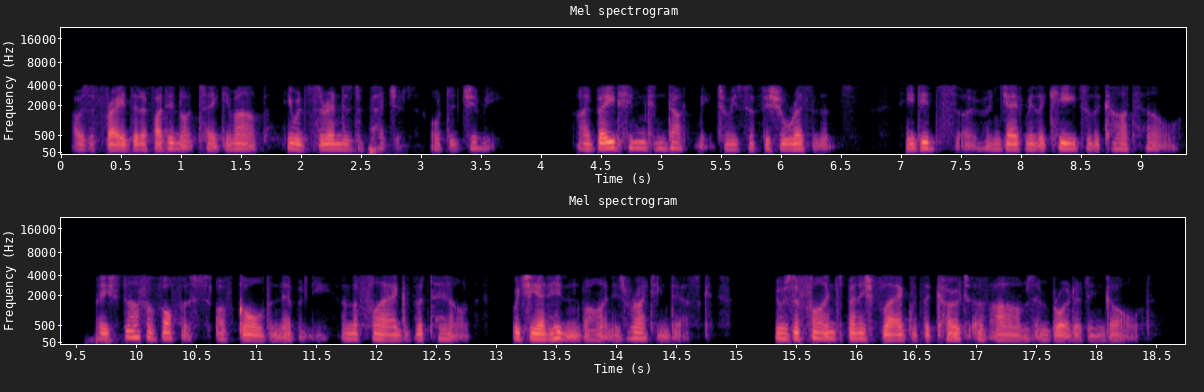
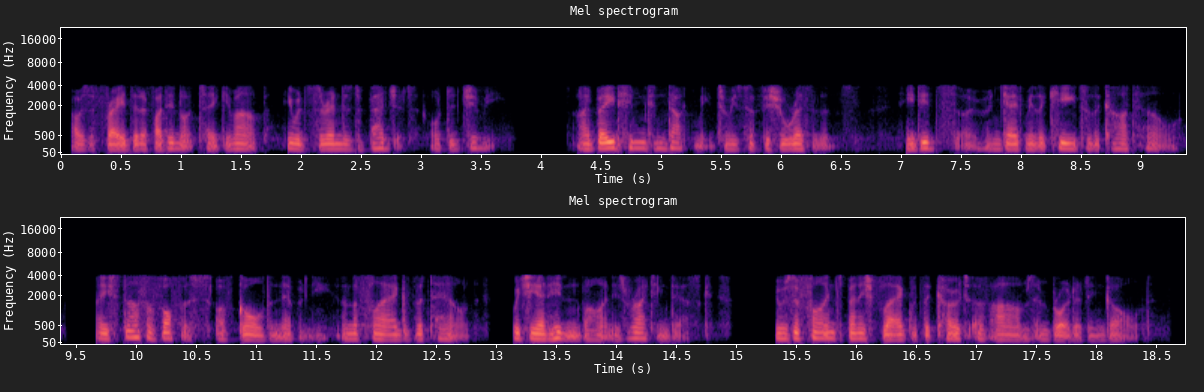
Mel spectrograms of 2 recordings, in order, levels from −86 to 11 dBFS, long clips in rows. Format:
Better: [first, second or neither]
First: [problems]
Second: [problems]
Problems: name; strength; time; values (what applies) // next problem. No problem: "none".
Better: second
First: noise reduction (neural mask model DeepFilterNet 3)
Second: none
